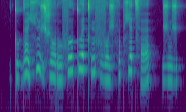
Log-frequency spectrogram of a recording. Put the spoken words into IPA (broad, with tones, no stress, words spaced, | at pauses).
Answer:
tʷə˨˩ɡɜ˥˩ çʉ˥˩ʒɕo˨˩ ɾu˨˩fo˥ tʷɜ˥tʰʉ˧˥˧f vo˨˩ʒhə˥p çɜ˥t͡sʰɜ˩˧ | ʒʉ˨˩ʒ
